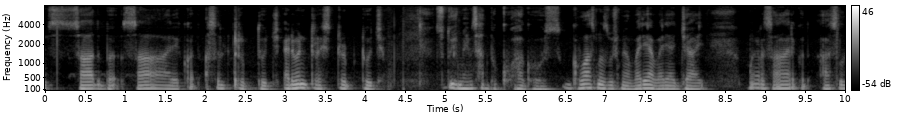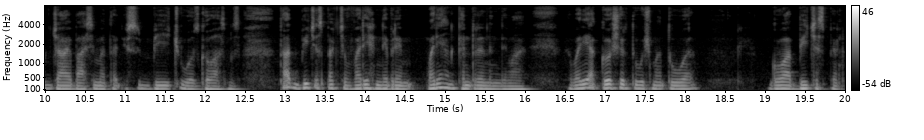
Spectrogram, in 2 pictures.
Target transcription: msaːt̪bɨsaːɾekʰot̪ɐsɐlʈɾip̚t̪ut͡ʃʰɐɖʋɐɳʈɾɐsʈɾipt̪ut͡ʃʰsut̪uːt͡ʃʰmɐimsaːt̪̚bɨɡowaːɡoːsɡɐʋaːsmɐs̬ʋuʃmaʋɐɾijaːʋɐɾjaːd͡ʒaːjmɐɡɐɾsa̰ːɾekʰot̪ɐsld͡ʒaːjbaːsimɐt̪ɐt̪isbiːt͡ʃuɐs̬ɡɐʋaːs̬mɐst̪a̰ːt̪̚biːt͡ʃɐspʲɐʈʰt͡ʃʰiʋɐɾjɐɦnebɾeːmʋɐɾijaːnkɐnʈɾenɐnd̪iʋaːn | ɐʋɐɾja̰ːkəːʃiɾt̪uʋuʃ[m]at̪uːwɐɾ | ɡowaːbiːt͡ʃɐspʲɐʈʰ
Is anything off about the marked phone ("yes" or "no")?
no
